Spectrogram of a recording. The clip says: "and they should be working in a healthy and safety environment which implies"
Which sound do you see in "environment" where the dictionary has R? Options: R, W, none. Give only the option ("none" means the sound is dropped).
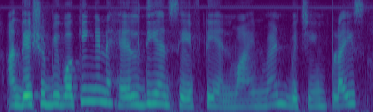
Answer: none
